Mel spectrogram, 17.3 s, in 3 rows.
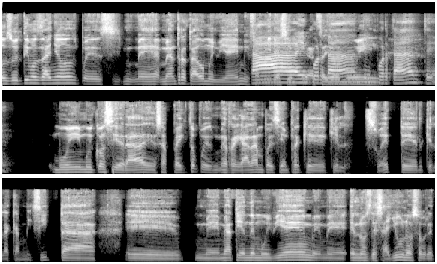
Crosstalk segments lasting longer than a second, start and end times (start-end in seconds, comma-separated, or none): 3.3-5.1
